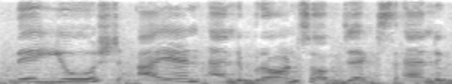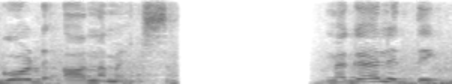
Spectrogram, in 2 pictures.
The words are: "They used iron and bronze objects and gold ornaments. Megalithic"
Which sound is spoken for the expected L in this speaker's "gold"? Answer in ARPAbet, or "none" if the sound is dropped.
none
